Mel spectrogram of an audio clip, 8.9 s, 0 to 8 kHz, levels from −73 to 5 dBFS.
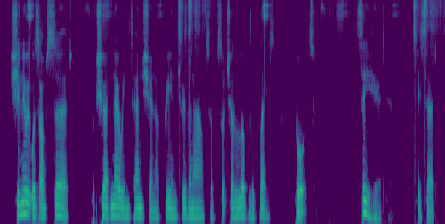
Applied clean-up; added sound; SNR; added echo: neural mask model RNNoise.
